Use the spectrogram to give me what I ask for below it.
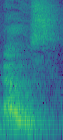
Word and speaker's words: dose: अगर इसका करो डउस, ऐसे बोल सकते हो आप, या फिर डउस है, डउस, डेउस खुराक, जिसको आप डोज बोलते हो, इसका करेक्ट प्रोनाउंसिएशन ये है डउस।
